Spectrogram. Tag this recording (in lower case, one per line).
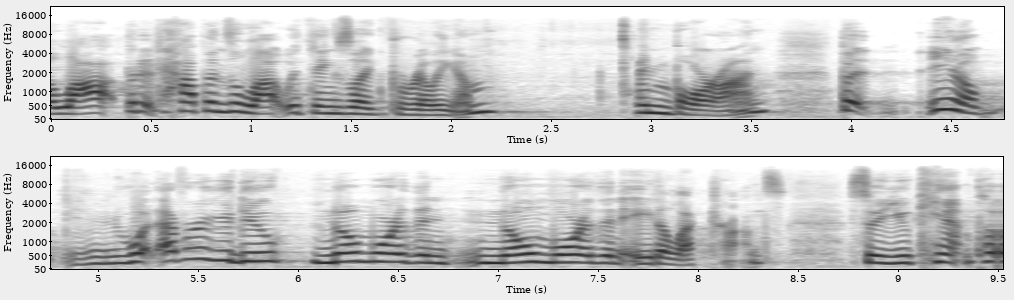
speech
